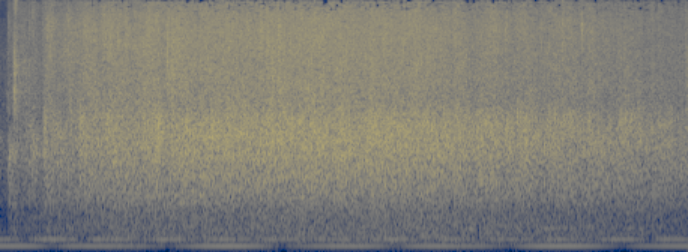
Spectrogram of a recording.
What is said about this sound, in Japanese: まずは皆さん、勇気を持ってこの壇上に上がった彼へ、心からの拍手をお願いします。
